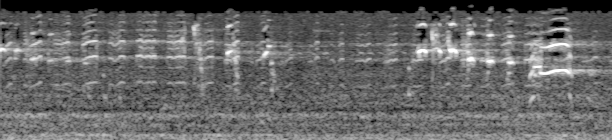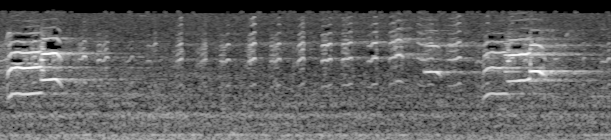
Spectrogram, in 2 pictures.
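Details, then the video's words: Bald eagles at a Hornby Island nest and territory call as one floats to the back rim: high, thin chittering whistles in short bursts, over steady low rumbling background noise. "eagle floats to the back rim, hear em and mr calling"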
